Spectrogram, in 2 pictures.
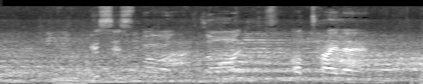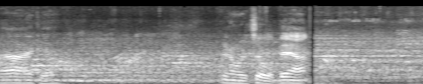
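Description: A woman talks close by with animation.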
